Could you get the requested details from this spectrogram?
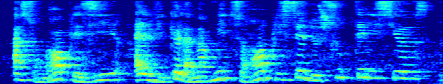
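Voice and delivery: ordinary delivery

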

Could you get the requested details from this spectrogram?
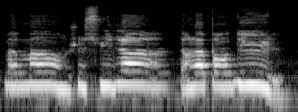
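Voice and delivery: put-on high, small little kid's voice; a tiny goat calling from hiding; tiny thin voice. Youngest kid calling his mother from the clock, tiny and high. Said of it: "une petite voix fluette".

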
